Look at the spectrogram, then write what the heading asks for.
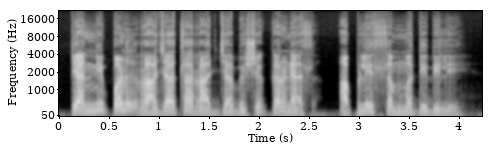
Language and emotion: Marathi, neutral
